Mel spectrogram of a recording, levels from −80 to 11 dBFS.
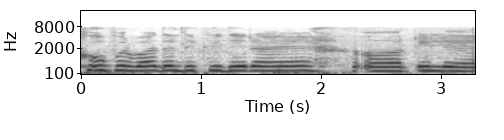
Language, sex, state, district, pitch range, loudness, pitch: Hindi, female, Rajasthan, Bikaner, 260-280 Hz, -12 LUFS, 270 Hz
